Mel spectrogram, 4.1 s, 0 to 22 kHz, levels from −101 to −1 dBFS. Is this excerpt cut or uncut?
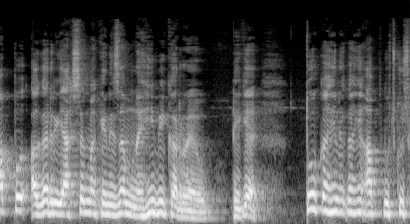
uncut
